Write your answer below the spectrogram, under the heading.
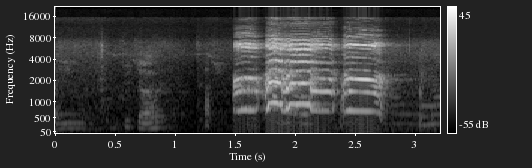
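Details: Red junglefowl kept as a decoy, praised for loud, strong crowing: after a few soft low notes and a short pause, a ringing two-part crow lasting just over a second and ending abruptly.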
